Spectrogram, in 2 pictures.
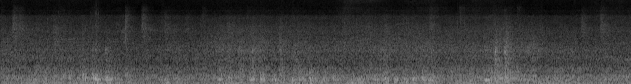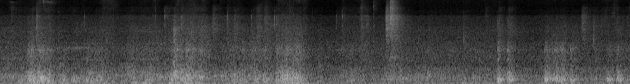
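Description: Interior noise of a Siemens Nexas electric train running along the line: a steady low rumble of wheels on rail, with louder bursts of wheel clatter about ten, twelve and fourteen seconds in and again near the end.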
